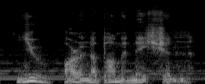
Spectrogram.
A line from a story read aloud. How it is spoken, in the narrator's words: hissed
